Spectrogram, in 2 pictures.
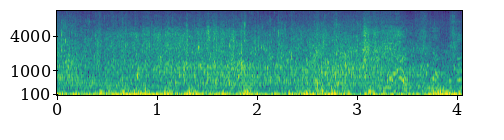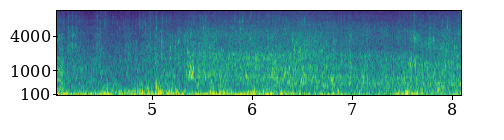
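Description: Wind buffeting the microphone in uneven gusts, over the wash of small waves against shoreline rocks.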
